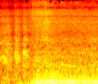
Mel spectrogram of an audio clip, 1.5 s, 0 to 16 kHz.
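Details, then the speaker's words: Supercharged Toyota Hilux LN106, first start after engine install: engine catches and settles into a deep, steady, even drone; freshly installed engine runs healthy. "Woo! Yes, baby, yeah. All right, Hilux fans, that's cool, but not the time or place to be revving it up."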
